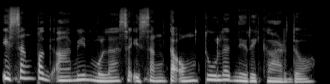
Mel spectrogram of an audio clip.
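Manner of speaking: ordinary delivery, nothing marked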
